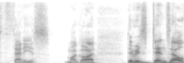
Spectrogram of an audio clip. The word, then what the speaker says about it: Thaddeus: uh thad young who i often will deliberately mince mispronounce as this because i heard someone say that on like some sort of podcast somewhere and was actually calling him fiduce no it is uh it is thaddeus my guy there is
